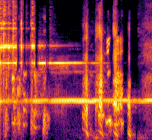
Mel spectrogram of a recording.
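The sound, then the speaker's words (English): A bell rings out celebrating a property sale, with a steady, sustained tone that carries through the whole moment, while excited voices cheer and shout over it. “Where's the bell? Where's the bell? Yes!”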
